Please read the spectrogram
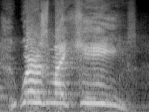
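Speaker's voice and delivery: very high, loud, drawn-out imitation; mimicked shrieking demand. Girl gathering her things demands keys, mock shouting. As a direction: stretch it out as an outraged girl's yell.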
